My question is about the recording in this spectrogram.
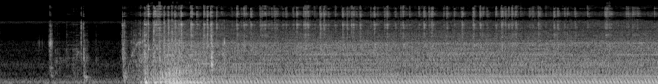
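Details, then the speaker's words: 2021 Toro Timemaster mower running steadily after a pull start, with a light, quick metallic clicking rattle about four per second on top: loose recoil starter pawls rattling, an irritating noise the owner stops with a known fix. "That clicking, rattling noise that comes from the Timemaster is just so irritating to me."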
